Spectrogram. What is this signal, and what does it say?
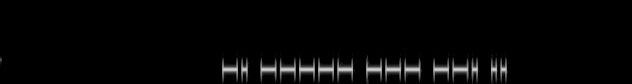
Morse code, heard as a keyed tone, about 25 wpm, 690 Hz. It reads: N0OGI
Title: USA Call Signs - 5 Characters - 25wpm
